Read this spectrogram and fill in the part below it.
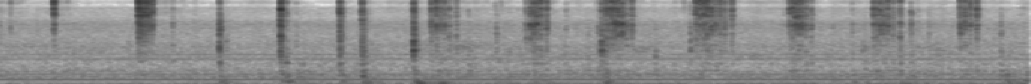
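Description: A ratchet clicks as the steering wheel nut is tightened during a Tacoma leather steering wheel swap into a Toyota Tundra, with irregular close clicks and taps over a steady low hum, no talking.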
